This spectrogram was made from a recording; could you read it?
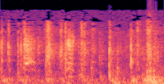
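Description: A heavy, thick door thuds shut, followed by a dull low knock as it settles, with scraping and shuffling around it, moderately loud, as people hurry to bolt it.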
